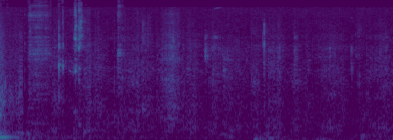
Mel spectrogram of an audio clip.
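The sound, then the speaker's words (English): Close-up chewing of spicy food with moist, crunchy mouth sounds and small clicks, continuous and irregular for several seconds, fairly quiet but right against the microphone, with no talking. “Don't chew in the mic, though.”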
